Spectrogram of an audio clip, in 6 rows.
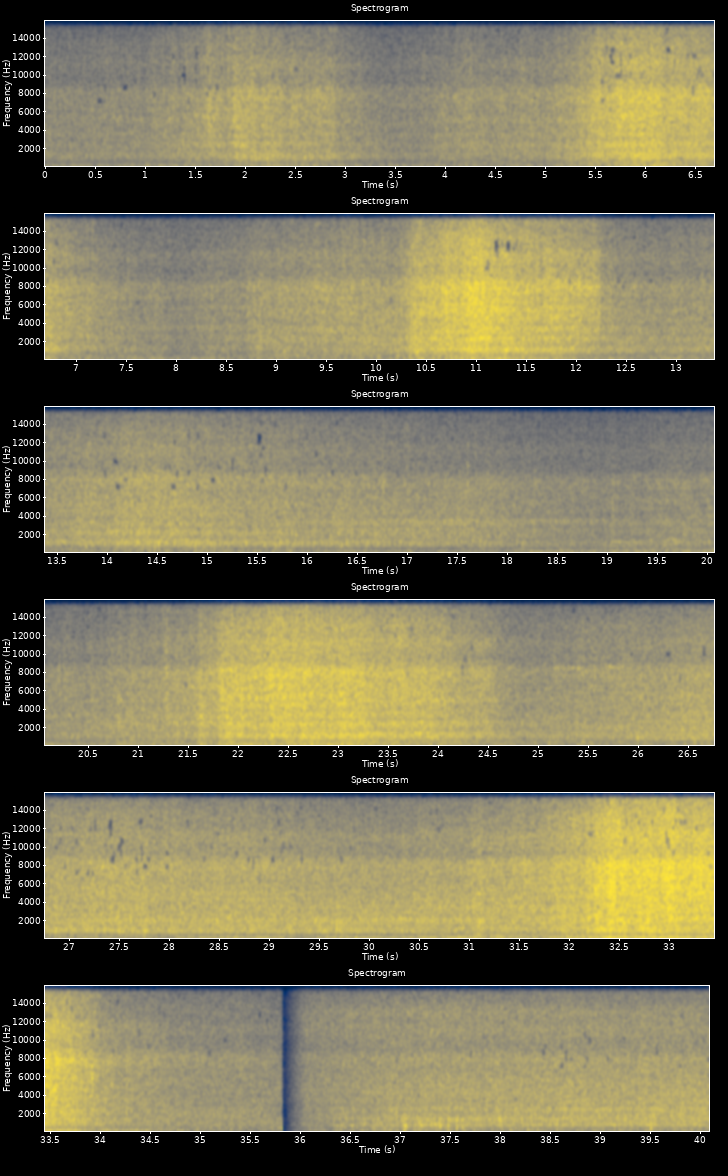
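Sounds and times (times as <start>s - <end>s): sea waves washing onto shore: 8.5s - 40.0s.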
